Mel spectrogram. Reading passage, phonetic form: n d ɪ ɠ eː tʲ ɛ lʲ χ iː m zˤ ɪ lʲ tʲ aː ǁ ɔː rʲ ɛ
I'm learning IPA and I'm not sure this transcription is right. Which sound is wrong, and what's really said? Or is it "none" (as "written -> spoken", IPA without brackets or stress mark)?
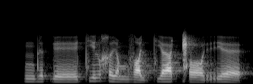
none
